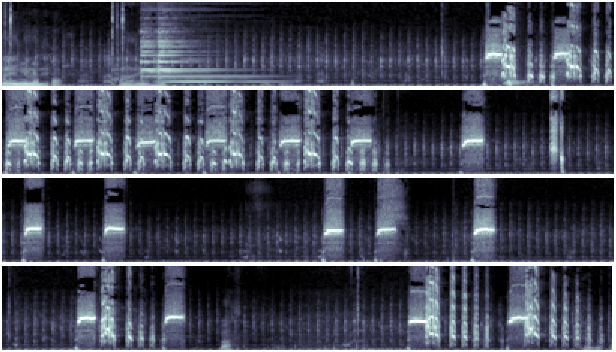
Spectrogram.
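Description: A tame grey francolin (teetar) calling loudly: a rapid run of sharp, high repeated notes for about five seconds, then single and paired calls every second or two in short bursts. Near the start there is a brief electronic chime.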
